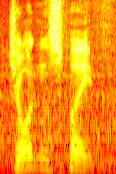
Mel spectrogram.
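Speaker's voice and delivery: normal talking voice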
